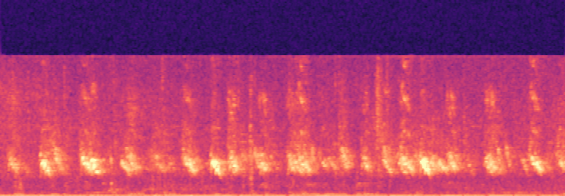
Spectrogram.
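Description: Small birds chirping steadily, about two or three short high chirps a second, over a low steady hum.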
